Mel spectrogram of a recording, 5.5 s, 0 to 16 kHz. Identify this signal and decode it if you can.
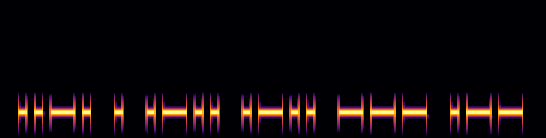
Morse code, heard as a keyed tone, about 15 wpm, 700 Hz. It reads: FELLOW
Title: Sets of 5 Words Encore - New Word Drill - 15wpm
